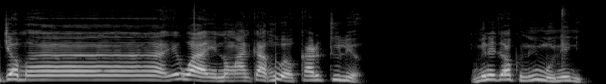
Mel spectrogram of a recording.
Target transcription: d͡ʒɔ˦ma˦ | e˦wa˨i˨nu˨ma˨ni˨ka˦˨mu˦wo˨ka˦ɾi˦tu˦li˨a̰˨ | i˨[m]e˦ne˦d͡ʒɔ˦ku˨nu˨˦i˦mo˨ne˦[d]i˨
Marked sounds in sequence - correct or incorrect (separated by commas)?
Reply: correct, incorrect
